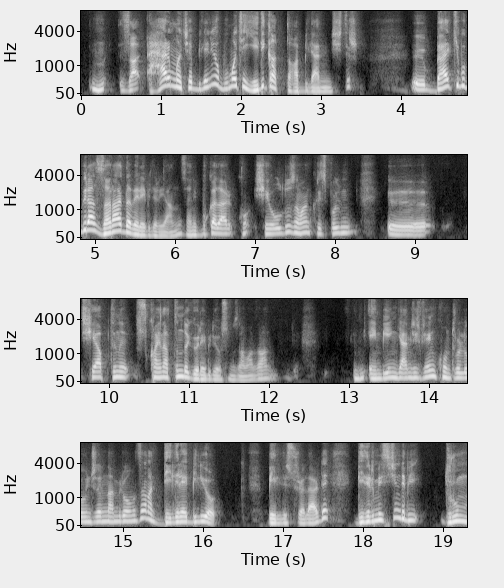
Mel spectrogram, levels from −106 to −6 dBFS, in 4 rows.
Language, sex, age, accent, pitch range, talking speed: Turkish, male, 40-59, native, 120-190 Hz, 150 wpm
